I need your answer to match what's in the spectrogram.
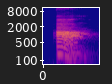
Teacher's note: ব্রিটিশরা এই আর এর ক্ষেত্রে রটা উচ্চারণ করে না, ওরা বলে আ। আ, আর না বলে ওরা বলে।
